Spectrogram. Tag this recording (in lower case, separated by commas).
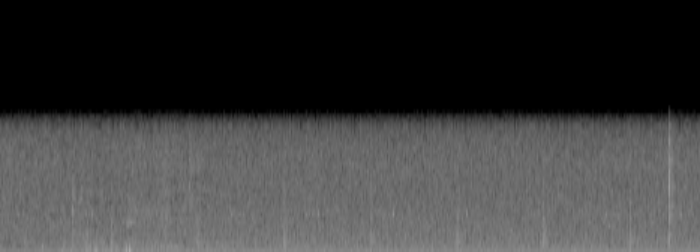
microwave oven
